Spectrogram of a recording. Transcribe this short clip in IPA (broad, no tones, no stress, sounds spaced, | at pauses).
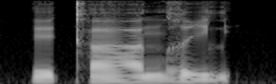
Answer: e kʰ aː n ʁ i lʲ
